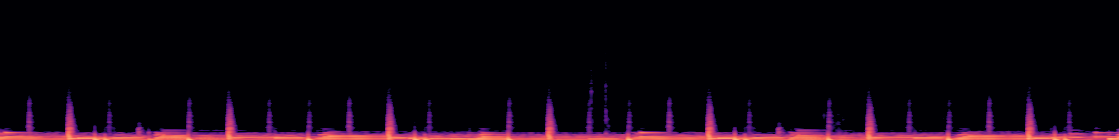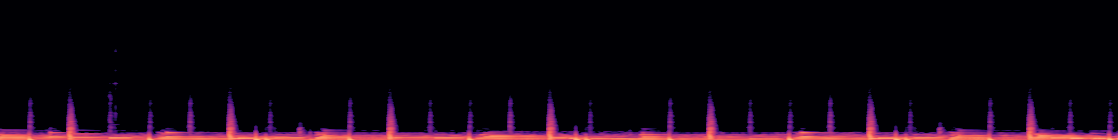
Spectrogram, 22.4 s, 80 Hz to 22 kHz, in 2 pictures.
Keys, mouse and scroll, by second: 4.4-6.2 middle drag, 6.2 KP_1, 7.3-16.6 drag, 16.6 scroll down 2, 16.7 middle click, 17.3 scroll down 1, 17.5 middle click, 18.0 scroll up 1, 18.2 middle click, 19.2-19.7 scroll up 2, 19.7-20.0 scroll down 1, 20.0 middle click, 20.9-21.3 scroll up 1, 21.3 middle click, 22.1 scroll up 1, 22.2 middle click.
